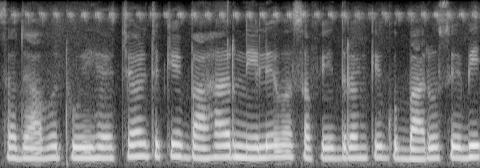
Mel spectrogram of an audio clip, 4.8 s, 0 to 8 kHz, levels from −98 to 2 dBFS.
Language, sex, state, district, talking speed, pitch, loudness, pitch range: Hindi, female, Goa, North and South Goa, 185 wpm, 190 Hz, -15 LUFS, 185-205 Hz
